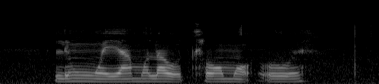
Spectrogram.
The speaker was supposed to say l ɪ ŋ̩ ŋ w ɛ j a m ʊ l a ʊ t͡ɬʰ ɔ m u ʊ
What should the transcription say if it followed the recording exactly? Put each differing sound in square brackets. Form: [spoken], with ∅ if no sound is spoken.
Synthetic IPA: l ɪ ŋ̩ ŋ w ɛ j a m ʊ l a ʊ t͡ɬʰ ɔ m [ɔ] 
